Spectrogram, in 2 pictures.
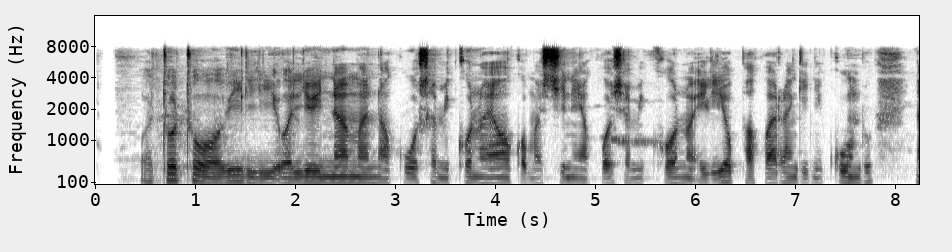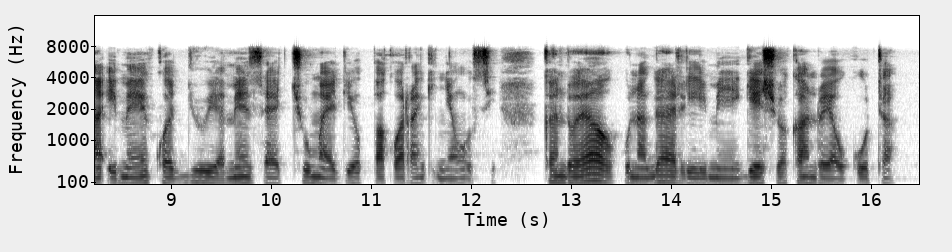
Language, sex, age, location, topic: Swahili, male, 18-24, Mombasa, health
